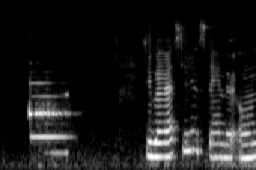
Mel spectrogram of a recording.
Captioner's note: computer dings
